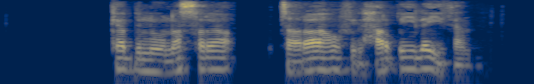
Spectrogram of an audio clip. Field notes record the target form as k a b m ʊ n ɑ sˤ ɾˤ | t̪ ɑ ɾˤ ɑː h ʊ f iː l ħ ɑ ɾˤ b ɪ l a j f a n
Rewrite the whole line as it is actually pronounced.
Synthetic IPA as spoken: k a b n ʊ n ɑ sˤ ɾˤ | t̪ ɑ ɾˤ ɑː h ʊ f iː l ħ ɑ ɾˤ b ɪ l a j θ a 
